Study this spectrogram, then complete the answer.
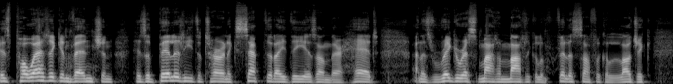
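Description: Speaking at a very fast pace, a man with a bright, sharp tone and medium pitch uses ordinary pitch variation on a very clean recording with a silent background. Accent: Dublin. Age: 20s. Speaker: historian and author. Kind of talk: radio interview. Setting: radio studio.

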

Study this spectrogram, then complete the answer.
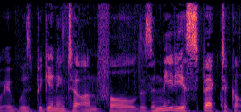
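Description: Here a man talks with a New York accent. His pitch is medium. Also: quiet background. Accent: New York American. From US, New York. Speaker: communications executive. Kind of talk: panel discussion.

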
